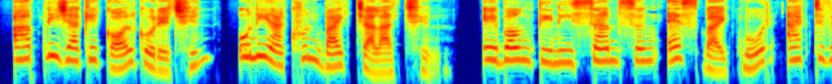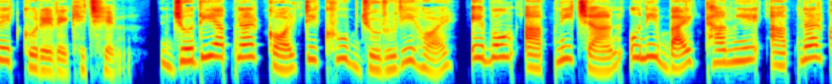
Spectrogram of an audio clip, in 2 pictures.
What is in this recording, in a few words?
guidance bn in, bike mode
